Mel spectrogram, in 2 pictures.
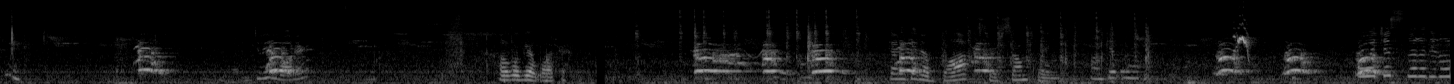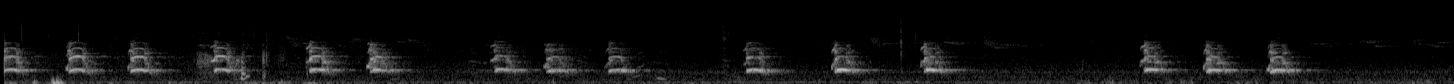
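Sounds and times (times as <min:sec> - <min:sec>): dog barking high-pitched: 0:01.3 - 0:01.8, 0:07.0 - 0:10.0, 0:12.2 - 0:13.8, 0:14.6 - 0:17.0, 0:17.6 - 0:18.6, 0:19.3 - 0:21.0, 0:22.0 - 0:23.2, 0:23.8 - 0:24.2, 0:26.0 - 0:27.6.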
